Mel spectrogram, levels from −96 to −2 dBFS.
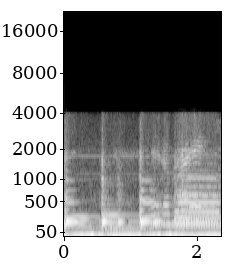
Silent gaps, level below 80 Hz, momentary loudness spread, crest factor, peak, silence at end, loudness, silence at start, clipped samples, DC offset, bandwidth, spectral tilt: none; -34 dBFS; 6 LU; 14 dB; 0 dBFS; 0 s; -14 LUFS; 0 s; under 0.1%; 20%; 4.2 kHz; -7.5 dB/octave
